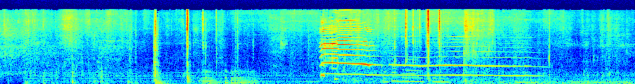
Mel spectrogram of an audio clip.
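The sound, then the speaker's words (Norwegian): Cats meowing in carriers: a loud, drawn-out wailing meow rises midway and trails into long whining cries, after a few sharp clattering knocks, with no one speaking. “Skal jeg ta de i burene så lenge, da?”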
